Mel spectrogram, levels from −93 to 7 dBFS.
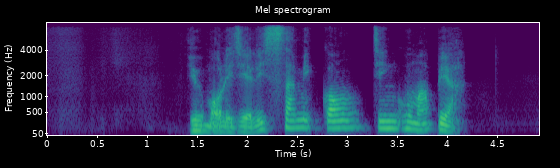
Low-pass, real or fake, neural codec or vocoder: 7.2 kHz; fake; codec, 16 kHz in and 24 kHz out, 0.4 kbps, LongCat-Audio-Codec, fine tuned four codebook decoder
